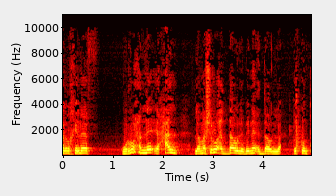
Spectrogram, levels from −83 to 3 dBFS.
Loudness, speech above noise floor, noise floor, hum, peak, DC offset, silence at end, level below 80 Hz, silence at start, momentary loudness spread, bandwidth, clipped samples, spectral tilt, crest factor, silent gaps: -18 LUFS; 32 dB; -49 dBFS; none; -6 dBFS; under 0.1%; 0 s; -58 dBFS; 0 s; 6 LU; 10 kHz; under 0.1%; -7.5 dB/octave; 12 dB; none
